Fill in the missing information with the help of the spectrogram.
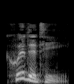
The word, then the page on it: quiddity: British English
